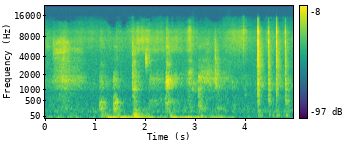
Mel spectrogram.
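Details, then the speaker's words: Hampton Bay St. Claire ceiling fan running: irregular dry creaks and rubbing knocks ending in a run of sharp clicks; the noise came from the blades and mostly the ceiling medallion. "I can hear it creaking as I'm doing the wiring that's unfortunate"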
